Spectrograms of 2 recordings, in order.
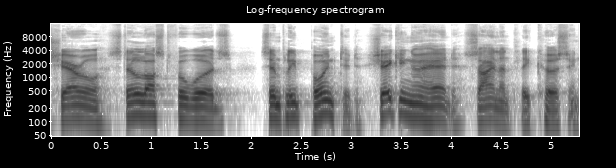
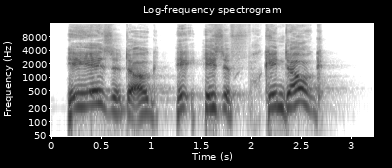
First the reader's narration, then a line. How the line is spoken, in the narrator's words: Pat fled, screaming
